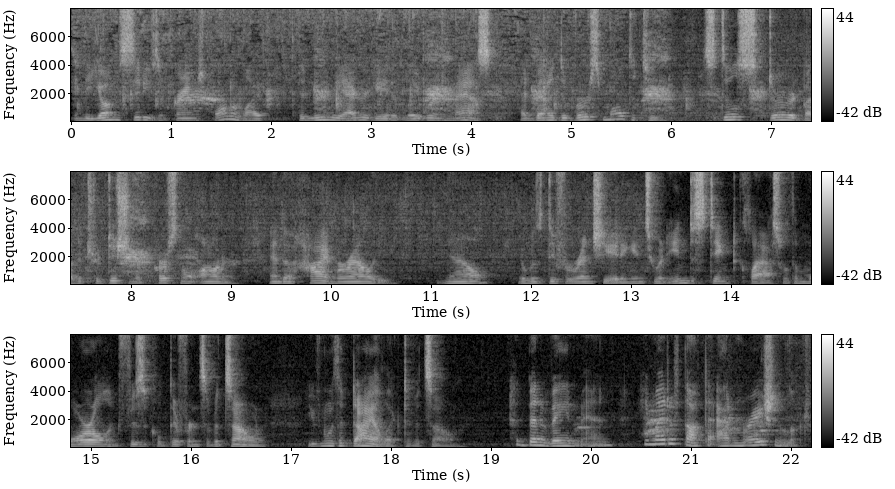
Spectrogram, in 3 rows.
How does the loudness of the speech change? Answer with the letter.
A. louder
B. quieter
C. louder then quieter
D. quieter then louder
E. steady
E.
